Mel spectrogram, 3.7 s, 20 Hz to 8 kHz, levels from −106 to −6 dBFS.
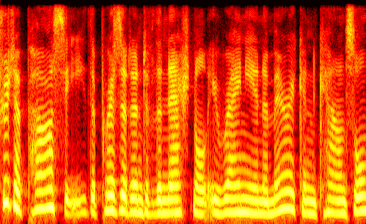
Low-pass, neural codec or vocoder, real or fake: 7.2 kHz; none; real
